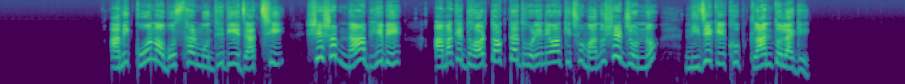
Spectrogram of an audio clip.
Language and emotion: Bengali, angry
